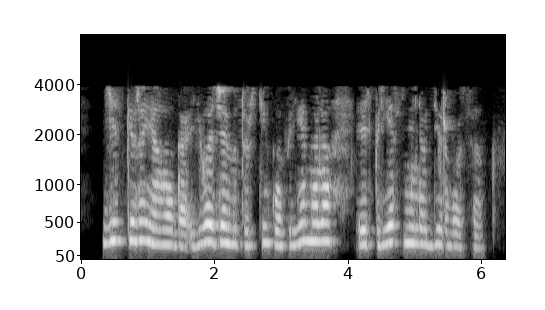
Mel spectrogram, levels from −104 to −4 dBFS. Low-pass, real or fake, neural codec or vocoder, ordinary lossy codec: 7.2 kHz; real; none; AAC, 16 kbps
